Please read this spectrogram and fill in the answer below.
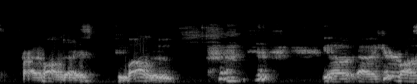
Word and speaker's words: Tuvalu: I've got islands like Tuvalu, and I pronounced that wrong. I apologize. Tuvalu.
